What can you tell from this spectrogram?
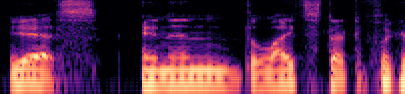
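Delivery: ordinary delivery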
